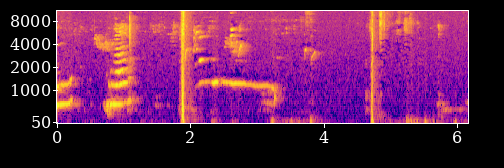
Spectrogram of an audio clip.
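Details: Gentle mother cat with kittens in a yard on a street called Medio Celemín; two short rising meows, then a long flat thin meow, with clicks and low background rumble between them.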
